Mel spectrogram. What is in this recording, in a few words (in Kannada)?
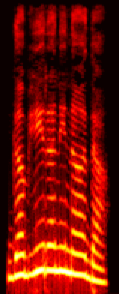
"ಗಭೀರನಿನದ", Kannada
